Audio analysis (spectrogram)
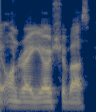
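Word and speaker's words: Andre Iosivas: The first time I saw that, I wanted to pronounce it completely differently, and I had to retrain myself, say Andre Yoshivas.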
